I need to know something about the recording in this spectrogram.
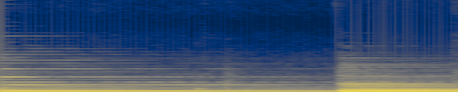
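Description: Yamaha Portable Grand digital keyboard in its piano voice: a chord of E octaves in the bass under F sharp, B and D sharp is held and slowly fades. A second chord is struck near the end.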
